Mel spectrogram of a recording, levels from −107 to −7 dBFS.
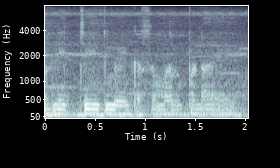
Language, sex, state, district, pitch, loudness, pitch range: Hindi, male, Uttar Pradesh, Shamli, 120 Hz, -17 LUFS, 115-125 Hz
